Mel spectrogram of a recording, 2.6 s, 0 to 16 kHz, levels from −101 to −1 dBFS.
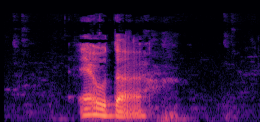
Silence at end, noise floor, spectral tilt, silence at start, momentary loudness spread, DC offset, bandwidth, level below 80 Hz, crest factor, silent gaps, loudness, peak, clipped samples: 0.85 s; -70 dBFS; -6.5 dB/octave; 0.8 s; 18 LU; under 0.1%; 11 kHz; -62 dBFS; 22 dB; none; -28 LUFS; -10 dBFS; under 0.1%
